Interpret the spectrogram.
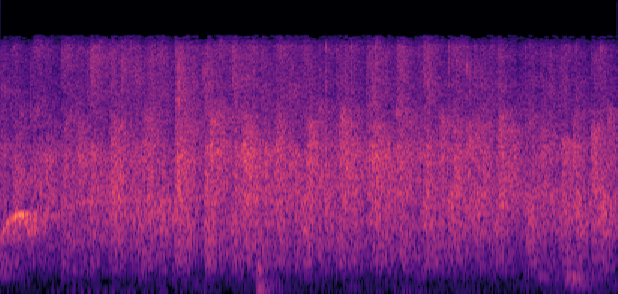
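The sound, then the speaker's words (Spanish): Loud, sustained applause from a church audience clapping for the Lord during a sermon, a dense wash of many hands clapping steadily for several seconds with no clear individual claps standing out. “Denle un aplauso al Señor. lo fuerte.”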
